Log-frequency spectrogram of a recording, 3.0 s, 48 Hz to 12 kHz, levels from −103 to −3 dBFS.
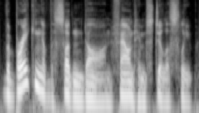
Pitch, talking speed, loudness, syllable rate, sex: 105 Hz, 200 wpm, -19 LUFS, 4.5 syllables/s, male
